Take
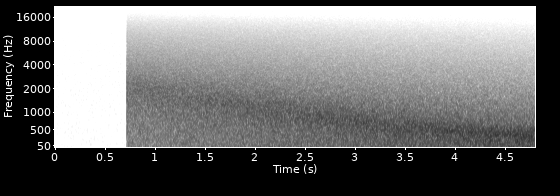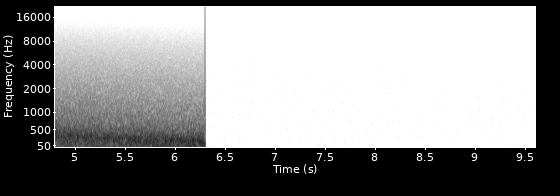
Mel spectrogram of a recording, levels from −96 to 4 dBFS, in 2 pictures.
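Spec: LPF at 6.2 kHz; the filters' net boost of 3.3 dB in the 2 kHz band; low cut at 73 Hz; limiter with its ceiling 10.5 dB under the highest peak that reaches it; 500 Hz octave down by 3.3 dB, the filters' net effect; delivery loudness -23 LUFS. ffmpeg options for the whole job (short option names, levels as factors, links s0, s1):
-af "highpass=73,lowpass=6200,equalizer=f=500:t=o:g=-4.5,equalizer=f=2000:t=o:g=4.5,volume=1.19,alimiter=limit=0.2:level=0:latency=1"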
